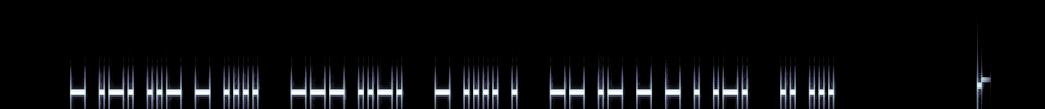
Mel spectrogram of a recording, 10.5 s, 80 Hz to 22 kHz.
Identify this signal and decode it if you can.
Morse code, heard as a keyed tone, about 25 wpm, 700 Hz. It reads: TRUTH OF THE MATTER IS
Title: Sets of 5 Words Encore2 25wpm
